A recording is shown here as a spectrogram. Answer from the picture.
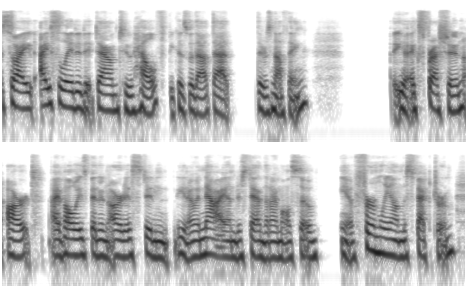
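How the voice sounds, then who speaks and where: A woman talks at a fairly quick pace in a very deep, low voice with fairly even intonation. The background is quiet. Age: 40s. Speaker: world traveler and photographer. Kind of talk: podcast interview. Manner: halting with fillers and repeats.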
